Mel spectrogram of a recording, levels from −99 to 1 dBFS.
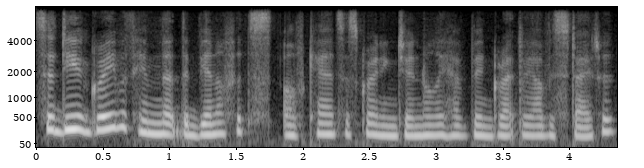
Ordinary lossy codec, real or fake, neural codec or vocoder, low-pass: Opus, 64 kbps; fake; codec, 16 kHz, 0.8 kbps, ZipCodec; 7.2 kHz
